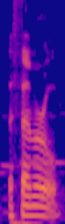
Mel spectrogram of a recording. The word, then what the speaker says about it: ephemeral: Like if I was playing an ephemeral deck, ephemeral, that's how you pronounce that word, ephemeral.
